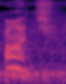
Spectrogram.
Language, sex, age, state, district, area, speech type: Hindi, female, 30-45, Uttar Pradesh, Mau, rural, read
